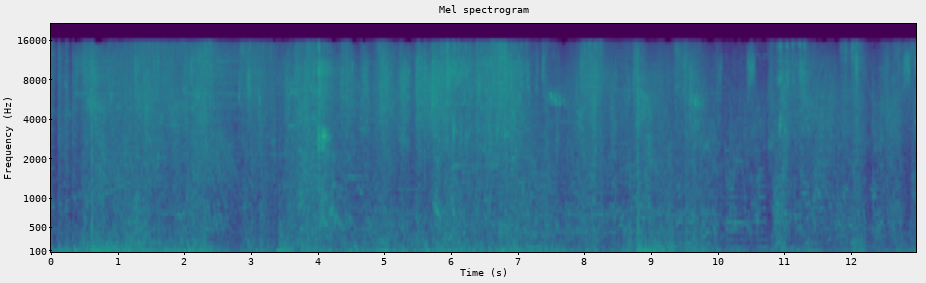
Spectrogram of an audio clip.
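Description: Game spell effects crackle and boom rapidly.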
